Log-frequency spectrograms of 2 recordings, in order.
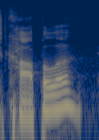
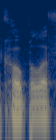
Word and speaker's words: Coppola: Actually, the correct way to pronounce his last name Coppola is Coppola, and uh, I just found that out, and I've been saying Coppola for years.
